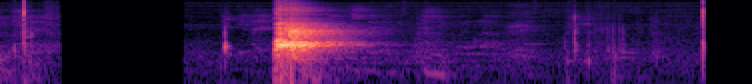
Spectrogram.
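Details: Five-year-old female Maltese terrier, once a stray, busy with a biscuit, gives a single short, rough bark amid faint clicks and taps from her chewing and movement.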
